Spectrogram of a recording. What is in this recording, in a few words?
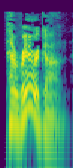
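"parergon", British English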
